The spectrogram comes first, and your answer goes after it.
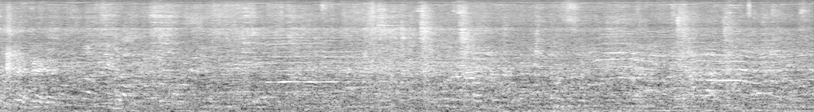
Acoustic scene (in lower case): crowded indoor space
